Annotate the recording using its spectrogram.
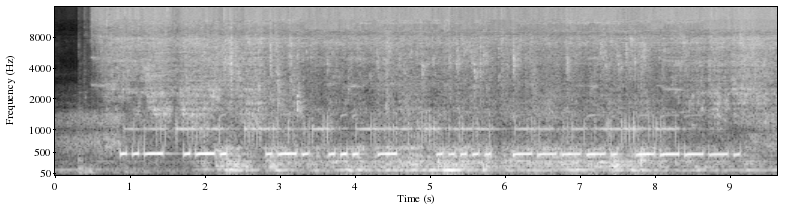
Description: Morse code, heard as two keyed tones, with room echo and kitchen noise. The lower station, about 15 wpm, 470 Hz: UR RST 599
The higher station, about 23 wpm, 1020 Hz: TNX FER QSO KAZU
